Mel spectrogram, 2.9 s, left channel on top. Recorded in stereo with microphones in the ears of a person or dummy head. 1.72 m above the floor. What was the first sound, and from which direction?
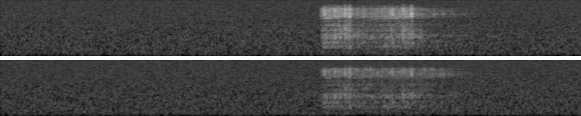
A camera shutter, 50° left (ahead or behind).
